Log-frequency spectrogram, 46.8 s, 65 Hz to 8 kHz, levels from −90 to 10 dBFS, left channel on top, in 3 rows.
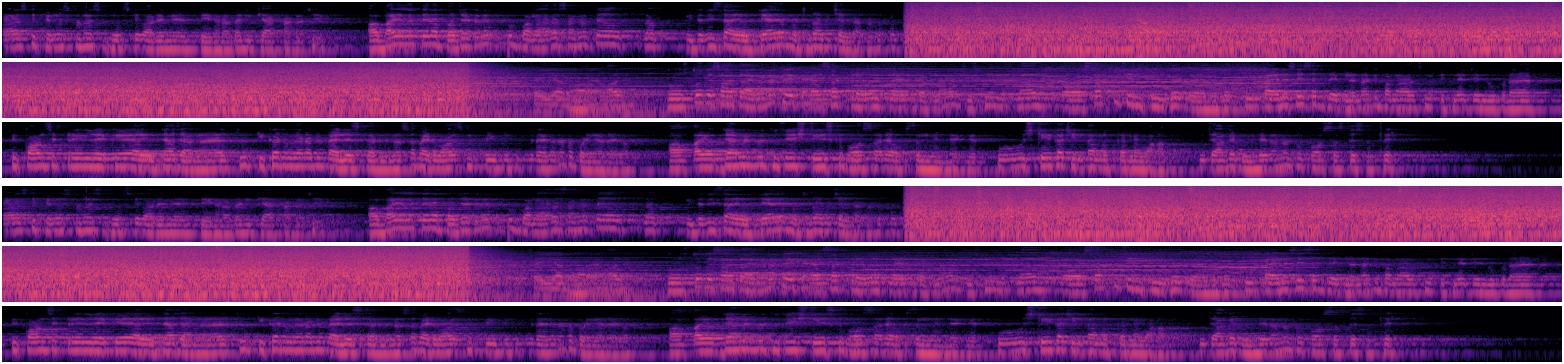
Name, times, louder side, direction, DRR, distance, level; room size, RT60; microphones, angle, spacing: voice 1, 0.0-3.3 3.7-10.8 11.2-12.0 21.3-21.9 22.2-31.0 31.3-37.5 37.9-42.9 43.2-45.2, left 2 dB, 25° left, 5 dB, 0.5 m, -39 dB
sound 1, 9.0-20.3, right 3 dB, 20° right, 0.5 m, -27 dB
sound 2, 11.1-28.3, left 2 dB, 80° left, 1.5 m, -44 dB
voice 2, 13.7-16.5 16.8-20.5 20.9-21.9, equal, 5° right, 2 dB, 1.1 m, -38 dB
12.5 x 12.0 x 7.2 m, 2.5 s
head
